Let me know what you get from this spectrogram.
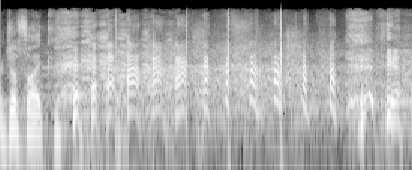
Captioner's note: laughter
